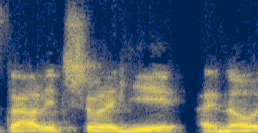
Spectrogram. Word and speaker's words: Chevalier: i'm talking to yes exactly so it's david schwarze i know it's french so it's a bit hard to pronounce um i'm actually german and i have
